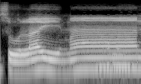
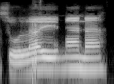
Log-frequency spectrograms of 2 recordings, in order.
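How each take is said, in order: First: The long vowel is stretched far too long. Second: The long vowel is not lengthened at all. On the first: "Jangan baca kepanjangan" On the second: "Jangan juga nggak dibaca panjang"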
